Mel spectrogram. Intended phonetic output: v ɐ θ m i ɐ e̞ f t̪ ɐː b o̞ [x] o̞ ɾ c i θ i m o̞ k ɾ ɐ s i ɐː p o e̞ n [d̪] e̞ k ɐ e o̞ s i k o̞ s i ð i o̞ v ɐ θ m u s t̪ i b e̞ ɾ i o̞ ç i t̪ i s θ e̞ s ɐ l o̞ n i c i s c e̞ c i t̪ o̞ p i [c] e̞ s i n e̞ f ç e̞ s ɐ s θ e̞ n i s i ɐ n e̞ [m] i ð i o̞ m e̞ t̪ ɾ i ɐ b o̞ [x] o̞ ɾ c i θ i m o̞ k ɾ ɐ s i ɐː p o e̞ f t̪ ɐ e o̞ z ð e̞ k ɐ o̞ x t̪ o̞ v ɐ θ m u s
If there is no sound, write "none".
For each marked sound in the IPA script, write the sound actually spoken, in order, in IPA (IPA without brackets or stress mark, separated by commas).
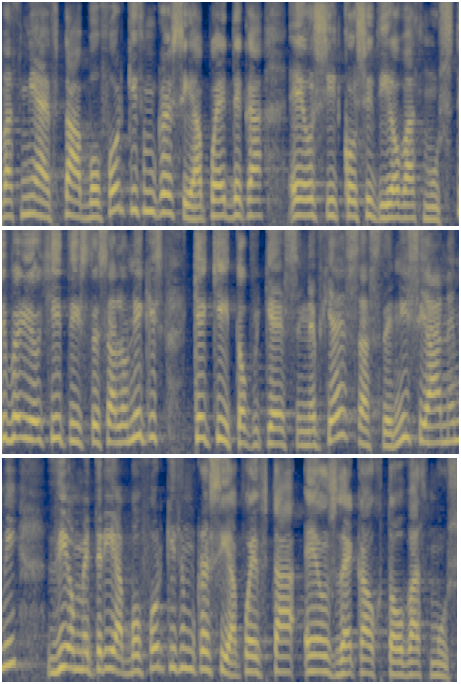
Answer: f, d̪, c, m, f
